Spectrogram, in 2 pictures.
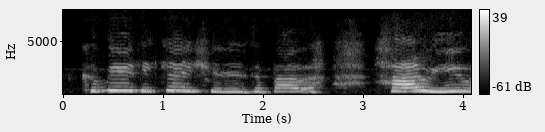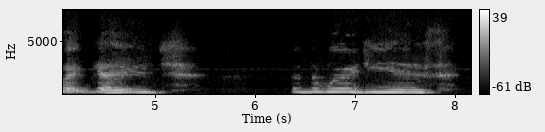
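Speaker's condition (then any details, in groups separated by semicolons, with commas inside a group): Cerebral palsy; speech impediment, speaks slowly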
